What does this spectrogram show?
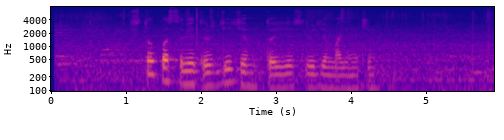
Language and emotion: Russian, sad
